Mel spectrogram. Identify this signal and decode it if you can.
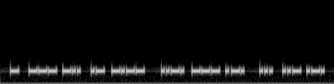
Morse code, heard as a keyed tone, about 50 wpm, 630 Hz, with radio noise. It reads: TODAY FOR SUR
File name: archived / CRSnet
